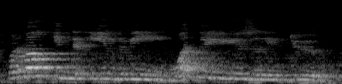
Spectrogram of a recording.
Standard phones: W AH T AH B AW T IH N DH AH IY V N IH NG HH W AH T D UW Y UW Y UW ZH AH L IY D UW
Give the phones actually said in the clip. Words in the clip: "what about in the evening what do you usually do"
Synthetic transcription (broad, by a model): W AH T AH B AW T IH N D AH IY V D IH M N W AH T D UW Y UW Y UW ZH AH L IY D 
